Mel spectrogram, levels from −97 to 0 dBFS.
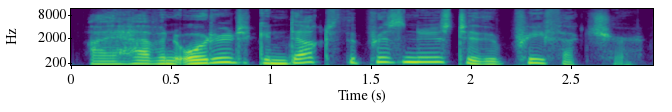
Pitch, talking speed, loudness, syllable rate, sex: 200 Hz, 225 wpm, -18 LUFS, 6.7 syllables/s, female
